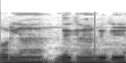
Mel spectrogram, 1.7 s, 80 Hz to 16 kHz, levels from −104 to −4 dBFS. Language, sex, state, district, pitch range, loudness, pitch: Hindi, male, Bihar, Jamui, 135-140 Hz, -26 LUFS, 140 Hz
